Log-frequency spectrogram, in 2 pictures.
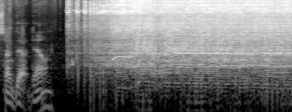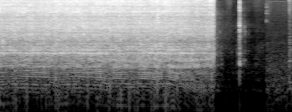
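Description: A cordless power ratchet whirs steadily as it spins a bolt.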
